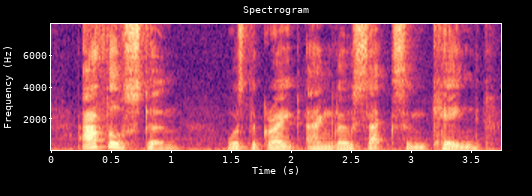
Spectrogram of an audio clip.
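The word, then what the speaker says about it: Æthelstan: in the role of Athelstan pronounced lysis to square for American listeners addlestone was the great anglo-saxon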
